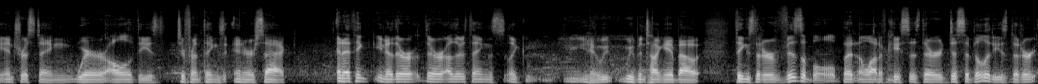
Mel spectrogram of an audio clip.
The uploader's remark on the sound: LIVE at Microsoft Ignite. This episode of JavaScript Jabber comes to you live from Microsoft Ignite.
